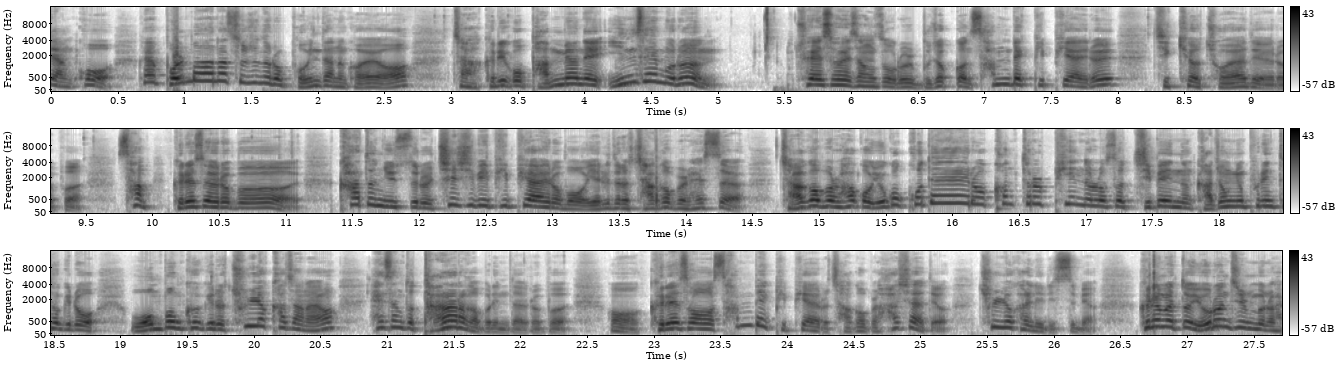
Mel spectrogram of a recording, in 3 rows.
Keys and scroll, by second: 3.3 space, 10.5 space, 12.4 F1, 13.0 F1.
